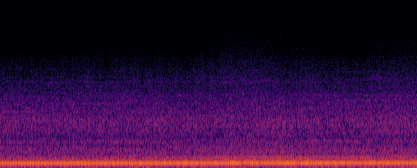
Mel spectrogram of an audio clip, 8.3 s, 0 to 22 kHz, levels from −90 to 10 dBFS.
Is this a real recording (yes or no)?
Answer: yes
